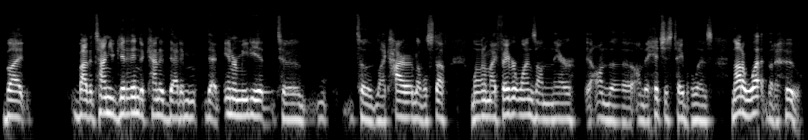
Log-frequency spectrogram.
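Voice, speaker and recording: A man's voice: medium pitch, moderate pace, no echo. A man being interviewed as a game writer, talking casually and acting out imagined remarks with wry, self-deprecating humour. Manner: animated storyteller, acts out imagined remarks. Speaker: guest, tabletop game writer.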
